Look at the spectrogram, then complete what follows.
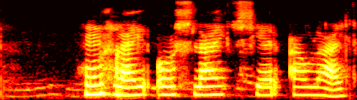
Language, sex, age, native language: Icelandic, female, 40-49, Icelandic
